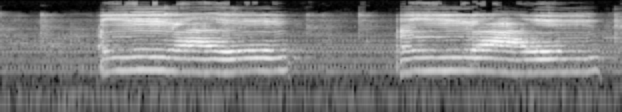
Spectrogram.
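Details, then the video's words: Pet blue-fronted amazon parrot vocalizing in two long, even, harmonic-rich calls, each about a second, steady in pitch with slight wavering, separated by a short pause; faint background hum. "Blue-font Amazon Parrot Funny Talking"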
